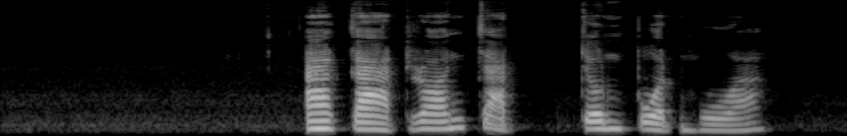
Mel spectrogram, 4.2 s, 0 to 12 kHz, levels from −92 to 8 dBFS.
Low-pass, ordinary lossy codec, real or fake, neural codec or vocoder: none; none; real; none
